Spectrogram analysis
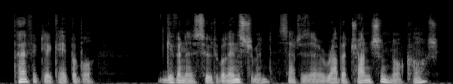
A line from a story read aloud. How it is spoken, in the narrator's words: The doctor said calmly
